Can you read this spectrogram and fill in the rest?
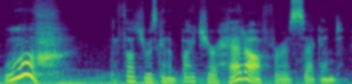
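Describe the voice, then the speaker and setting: An actress playing an eager, chatty intelligence agent in a video game, breezy and conspiratorial. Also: female voice, low-pitched, sing-song, brisk, soft background music. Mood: eager, confiding. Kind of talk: dramatic video game acting.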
